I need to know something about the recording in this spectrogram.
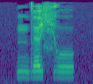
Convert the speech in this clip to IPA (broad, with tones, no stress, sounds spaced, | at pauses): n d ɛ˦ ɕ ʊ˦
